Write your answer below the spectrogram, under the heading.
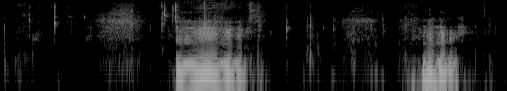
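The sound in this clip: Chewing on peanut butter cinnamon roll M&Ms gives soft, faint crunching and mouth noises, broken by two louder hummed 'mm' sounds from the eater.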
